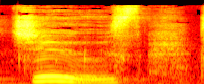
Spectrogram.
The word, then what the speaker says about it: juice: And fresh juice. В слове «juice» у нас долгий «у». Губы вперед не вытягиваем, а стараемся произносить этот звук и с оскалом.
